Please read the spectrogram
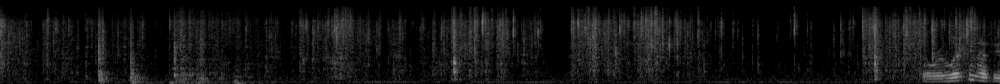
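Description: Clear plastic bags crinkling and crackling as bagged culture plates are handled and turned, a continuous run of crinkles with a brief pause about halfway through.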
